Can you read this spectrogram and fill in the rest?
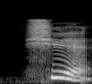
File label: "xue4", pinyin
